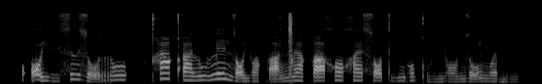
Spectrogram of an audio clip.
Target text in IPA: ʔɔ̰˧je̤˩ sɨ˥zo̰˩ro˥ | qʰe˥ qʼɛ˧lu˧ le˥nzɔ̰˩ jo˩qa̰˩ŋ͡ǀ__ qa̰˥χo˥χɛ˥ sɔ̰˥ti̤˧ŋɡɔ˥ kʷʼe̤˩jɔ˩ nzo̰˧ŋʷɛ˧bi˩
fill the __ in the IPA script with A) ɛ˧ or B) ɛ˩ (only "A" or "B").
A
